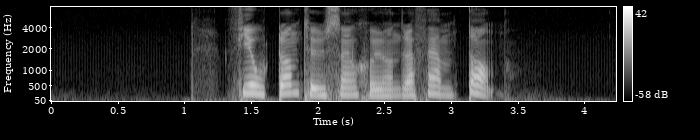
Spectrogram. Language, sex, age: Swedish, female, 25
